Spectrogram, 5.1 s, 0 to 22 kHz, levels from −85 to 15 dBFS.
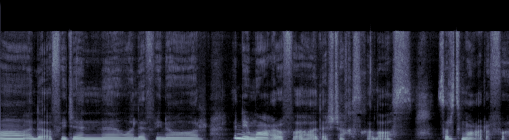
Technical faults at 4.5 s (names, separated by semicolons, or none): none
